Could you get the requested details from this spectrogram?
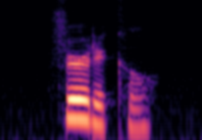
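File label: "vertical", US English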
